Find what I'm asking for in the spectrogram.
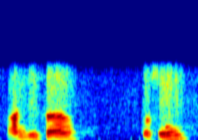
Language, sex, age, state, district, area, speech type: Punjabi, male, 18-30, Punjab, Mohali, rural, conversation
